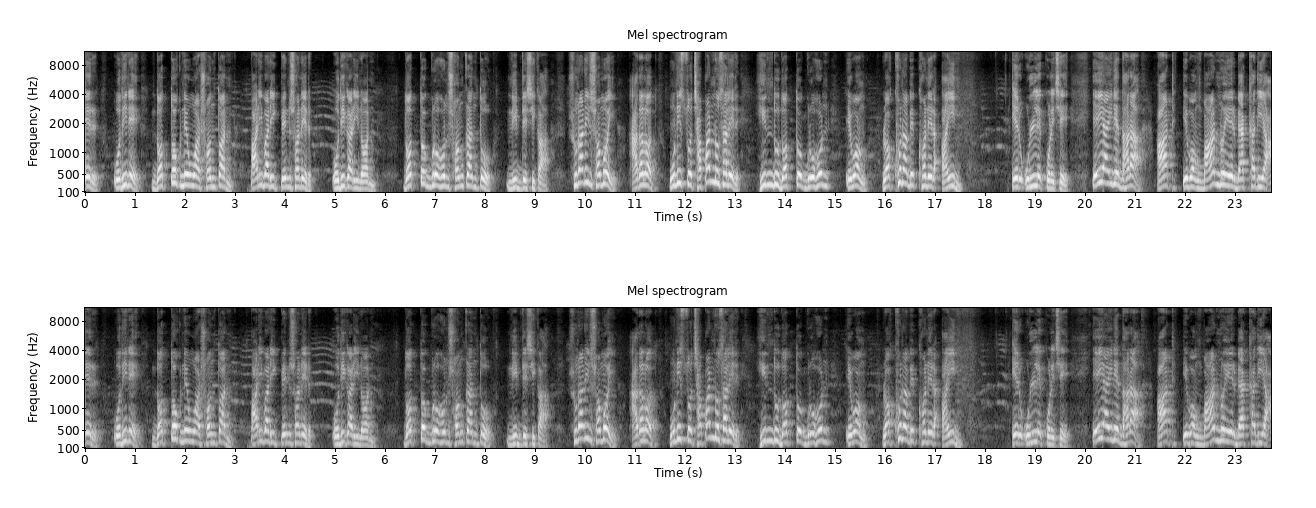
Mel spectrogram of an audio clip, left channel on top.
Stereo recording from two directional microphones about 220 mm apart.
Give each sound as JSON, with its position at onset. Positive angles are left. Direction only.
{"t": 0.6, "sound": "speech", "side_deg": 50}
{"t": 18.5, "sound": "speech", "side_deg": 45}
